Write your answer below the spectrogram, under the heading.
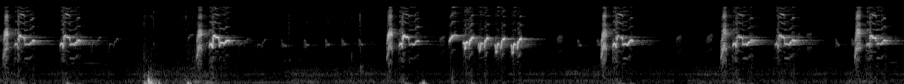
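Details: Bulbul lure recording of a Sooty-headed bulbul singing busily: short sharp chirped phrases repeated roughly every one to two seconds, one phrase a quick rolling series of bubbly notes, a few soft low thumps.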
